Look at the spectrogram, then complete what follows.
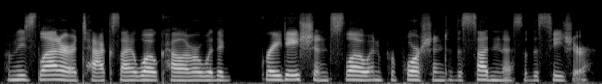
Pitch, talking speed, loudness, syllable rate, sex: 195 Hz, 190 wpm, -19 LUFS, 6.1 syllables/s, female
